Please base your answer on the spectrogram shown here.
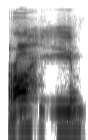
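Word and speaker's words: الرحيم: Jadi hati-hati di huruf ro ketika bersambung sama ha-nya ya Ummu Bilal ya. Jadi seperti ini nih, tadi bacanya seperti ini, salah. Bismillahirrahmanirrahim. Seakan-akan ha yang kedua itu ada sukunnya. Dia nggak ada sukun.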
